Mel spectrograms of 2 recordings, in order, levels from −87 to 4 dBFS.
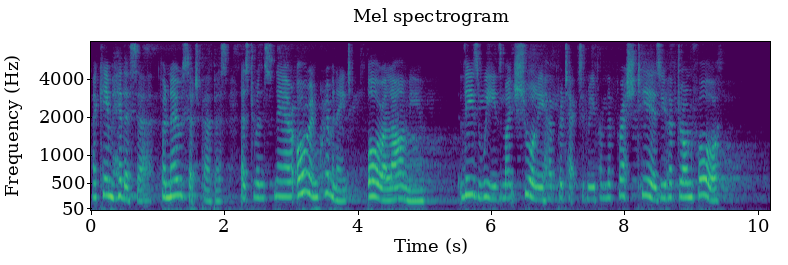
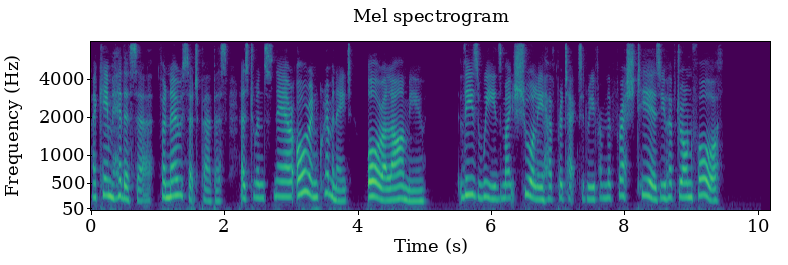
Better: second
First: room echo; dies away in 2.8 s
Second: none

